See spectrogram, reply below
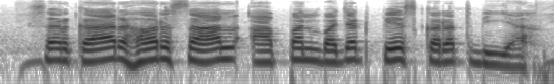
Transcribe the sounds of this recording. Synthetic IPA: səɾkaːɾɦəɾsaːlaːpənbəd͡ʒəʈpeːskəɾət̪bijaː

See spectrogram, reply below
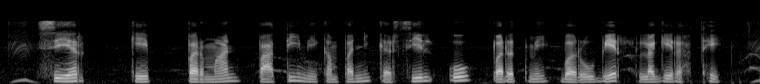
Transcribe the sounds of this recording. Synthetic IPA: seːɦəɾ | ke | pəɾmaːnpaːt̪imẽkɐ̃mpənikəɾsiːloː | pəɾət̪mẽbəɾoːbeːɾlɐɡeɾəɦt̪eː

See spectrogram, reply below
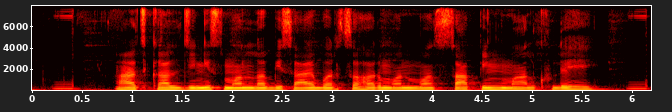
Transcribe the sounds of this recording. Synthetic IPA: ad͡ʒkald͡ʒinismənləbisaebəɾsəɦəɾmənmesapiŋɡmalkʰuleɦe

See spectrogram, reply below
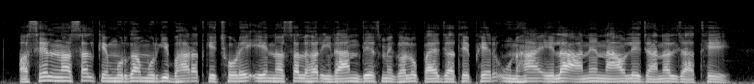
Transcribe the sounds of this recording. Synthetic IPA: əseːlnəsəlkemʊɾɡamʊɾɡibʱaːɾət̪ket͡ʃʰoːɽeʔenəsəlɦəɾɪɾaːnd̪eːsmẽɡʱɐlopaːed͡ʒaːt̪ʰepʰɪɾʊnɦãeːlaaːnenaːʋled͡ʒaːnəld͡ʒaːt̪ʰeː

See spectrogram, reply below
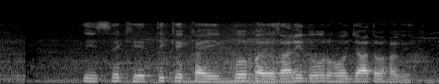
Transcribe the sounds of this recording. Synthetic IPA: ɪsekʰeːt̪ikekɐiɡopɐɾeːʃaːnid̪uːɾɦoːd͡ʒaːt̪ɦɐɡeː

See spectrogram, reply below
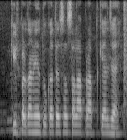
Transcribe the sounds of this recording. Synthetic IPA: kiːʈ̚pɾəd̪ʱaːniət̪ukat̪esasəlaːpɾaːp̚t̪keld͡ʒaːe

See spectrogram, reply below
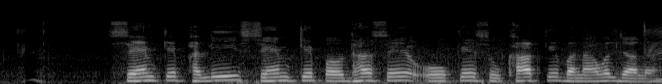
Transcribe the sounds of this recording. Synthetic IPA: seːmkepʰəliseːmkepɔːd̪ʱaseoːkesukʰaːkebənaːʋəld͡ʒaːleː

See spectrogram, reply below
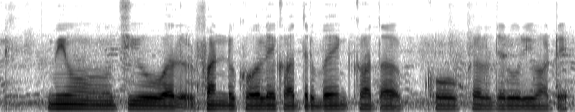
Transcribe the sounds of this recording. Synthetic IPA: mijũːt͡ʃiolfʰəɳɖkʰoːleːkʰaːt̪əɾbɛ̃ːŋkʰːaːt̪aː | kʰoːkʰəlzəɾuːɾiːʋãːʈḛː

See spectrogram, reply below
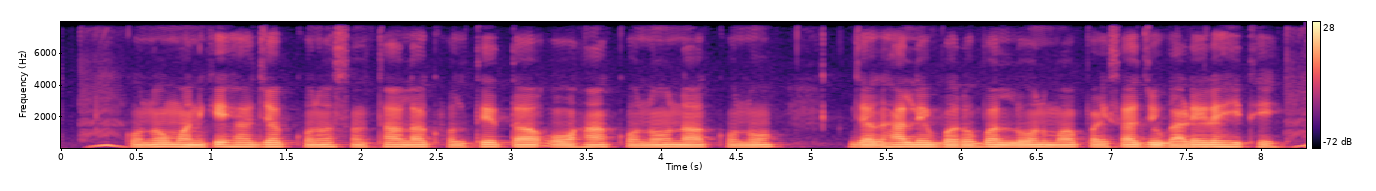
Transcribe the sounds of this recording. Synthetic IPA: koːnomənkeɦəd͡ʒəb̚koːnosə̃nst̪ʰaləkʰolt̪et̪əʔoɦãkoːnonəkoːno | d͡ʒəɡʱalebəɾoːbəɾloːnmə̃pəɪsad͡ʒʊɡaːɽeɾəɦit̪ʰeː

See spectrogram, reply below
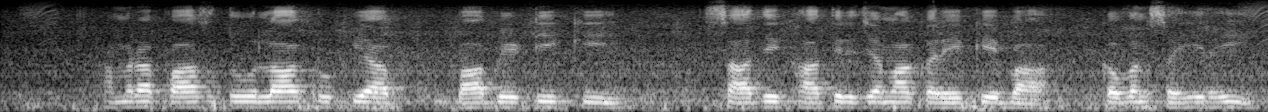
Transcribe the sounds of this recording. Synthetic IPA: həmɾapaːsd̪olakʰɾupijababeʈiki | sad̪ʱikʰat̪iɾd͡ʒəmakəɾekeba | kəʋənsəɦiɾəɦi

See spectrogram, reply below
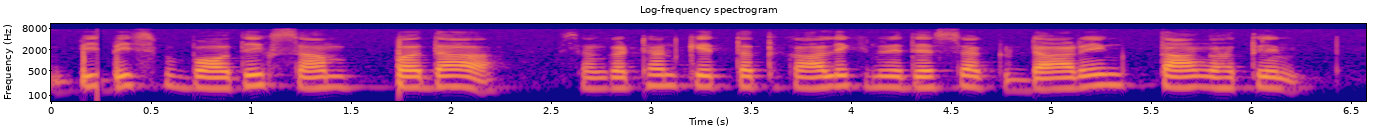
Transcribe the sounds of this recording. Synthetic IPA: bibiswəbɔd̪ʱiksampəd̪a | sə̃ŋɡəʈʰənket̪ət̪kalikniɾd̪esəkɖaɾiŋɡt̪ãŋɡɦət̪in

